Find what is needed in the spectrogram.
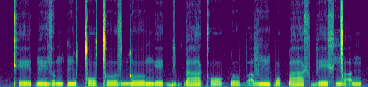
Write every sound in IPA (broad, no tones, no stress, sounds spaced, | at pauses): kʰ eː ɓ ẽ z ɤ ŋ k͡p ĩ w ǀ ɔ ǀ ɤː z ŋ͡ǃ ɤː ŋ eː ɡ͡b i b ɗ aː kʰ ɔː k͡p ɤ b a̰ v ĩ ɓ ɔ k͡p aː x b eː x ŋ͡ǀ a̰ ŋ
